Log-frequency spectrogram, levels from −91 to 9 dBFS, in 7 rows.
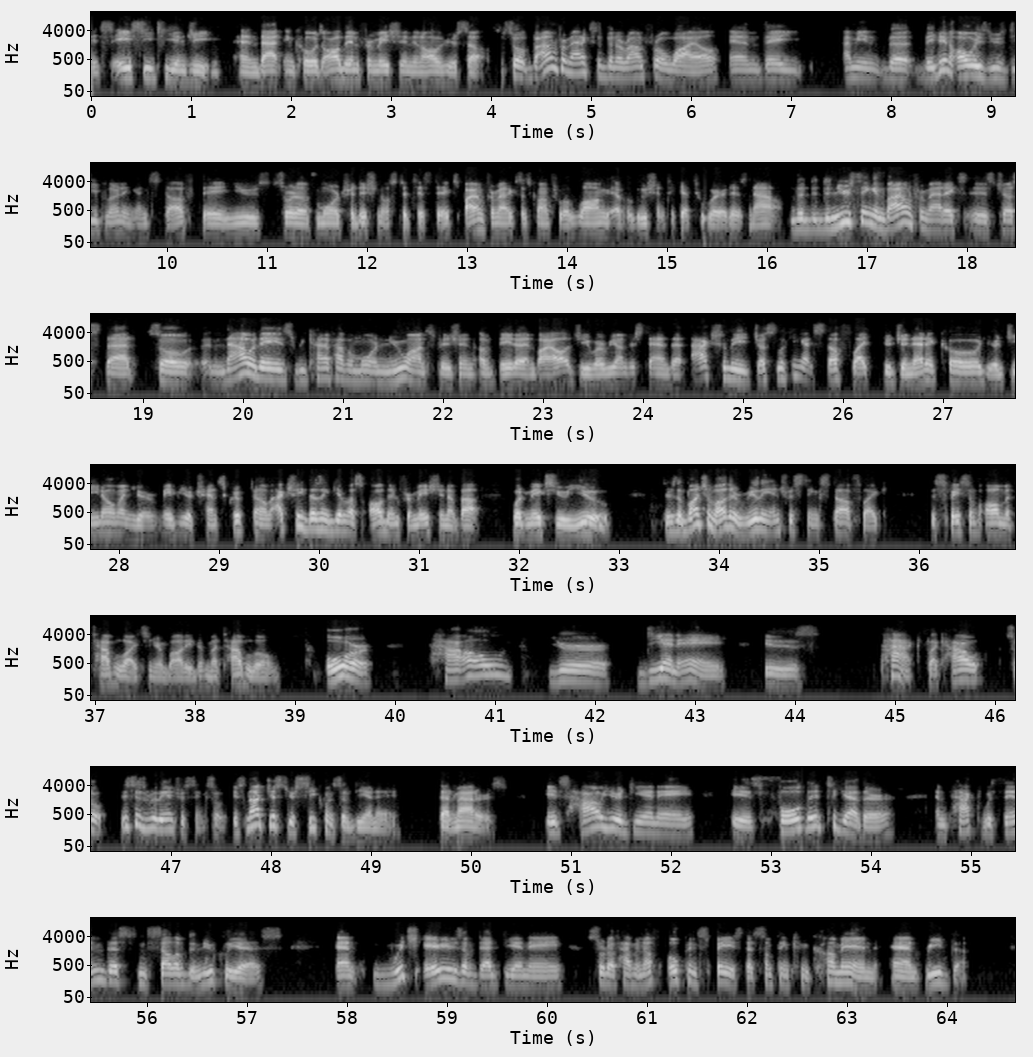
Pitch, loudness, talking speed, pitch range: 125 Hz, -23 LUFS, 180 wpm, 105-160 Hz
